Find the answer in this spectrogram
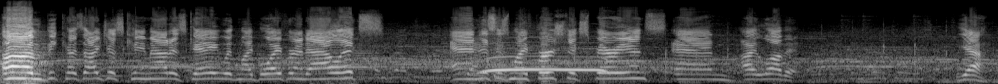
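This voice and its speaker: A man speaks at a very slow pace with an extremely high pitch, leaving long, frequent pauses. His raised, projected voice keeps a fairly even intonation over music in the background. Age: 60s. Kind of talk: street interview.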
